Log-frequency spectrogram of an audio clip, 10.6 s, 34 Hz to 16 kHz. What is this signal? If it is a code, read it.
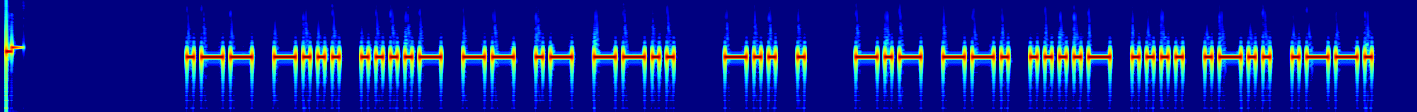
Morse code, heard as a keyed tone, about 21 wpm, 700 Hz. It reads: WB4MAZ DE KG4HLP
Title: USA Callsign DE Callsign - 6 Characters - 22wpm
